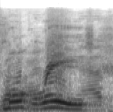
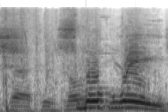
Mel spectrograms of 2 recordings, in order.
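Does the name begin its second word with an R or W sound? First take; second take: R; W. First: The second word starts with an R sound. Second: The second word starts with a W sound. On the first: "Your name is Smoke Rage" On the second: "you pronounce that shit with a W"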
